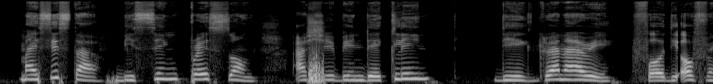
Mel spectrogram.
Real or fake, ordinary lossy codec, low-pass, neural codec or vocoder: fake; none; none; vocoder, 48 kHz, 128 mel bands, Vocos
